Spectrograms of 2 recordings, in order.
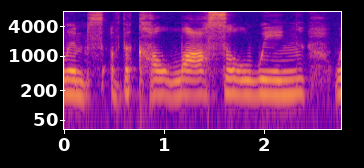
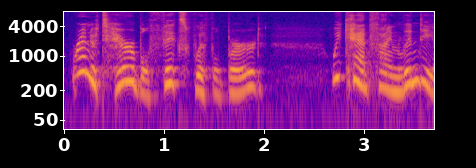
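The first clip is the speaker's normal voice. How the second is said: higher, urgent and worried; anxious boy; 6 semitones higher, 6 dB louder than usual. Acted. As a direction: plead with rising worry. Tom pleading to bird.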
